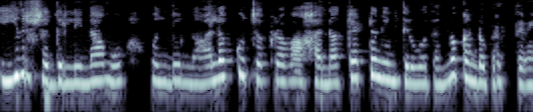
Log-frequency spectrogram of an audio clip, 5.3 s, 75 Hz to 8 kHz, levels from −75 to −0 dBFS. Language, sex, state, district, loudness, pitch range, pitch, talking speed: Kannada, female, Karnataka, Dharwad, -17 LUFS, 250-310 Hz, 270 Hz, 110 wpm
